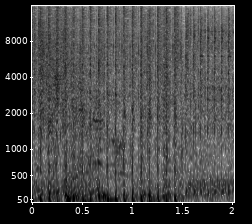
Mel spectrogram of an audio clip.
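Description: Rapid automatic gunfire from the video game Medal of Honor Warfighter, a dense run of evenly spaced shots heard loud and continuous throughout.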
